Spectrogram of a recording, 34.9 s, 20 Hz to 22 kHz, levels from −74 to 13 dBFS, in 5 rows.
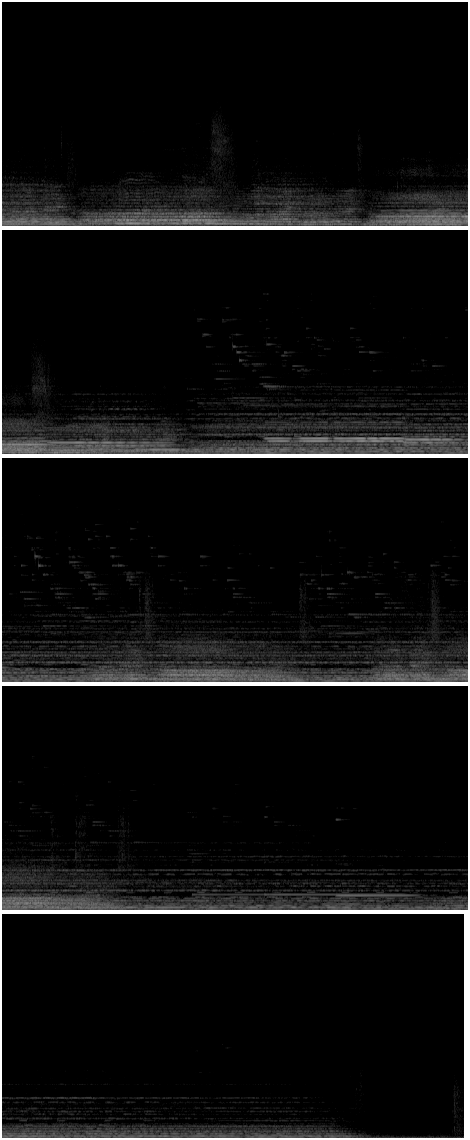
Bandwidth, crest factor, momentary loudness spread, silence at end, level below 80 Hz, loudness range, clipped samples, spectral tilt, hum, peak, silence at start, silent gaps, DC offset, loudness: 18 kHz; 18 dB; 13 LU; 0 s; -54 dBFS; 12 LU; under 0.1%; -5 dB/octave; none; -16 dBFS; 0 s; none; under 0.1%; -34 LUFS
